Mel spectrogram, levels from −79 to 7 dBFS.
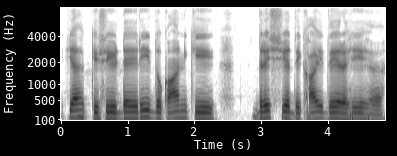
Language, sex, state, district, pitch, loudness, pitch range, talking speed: Hindi, male, Jharkhand, Ranchi, 120 Hz, -16 LUFS, 115-125 Hz, 125 wpm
